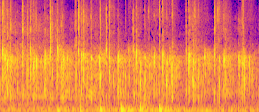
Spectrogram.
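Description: An audience bursts into steady clapping at a mural dedication honouring the founder of Rosario Central, a dense, even applause lasting a few seconds at moderate distance.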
